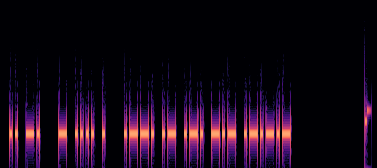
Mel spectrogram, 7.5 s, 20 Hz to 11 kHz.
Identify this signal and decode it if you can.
Morse code, heard as a keyed tone, about 22 wpm, 700 Hz. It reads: IN THE PARK.
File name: practice / 22wpm / Sentences with 3-Word Phrases - 22wpm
